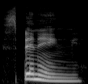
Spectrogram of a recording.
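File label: "spinning", English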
